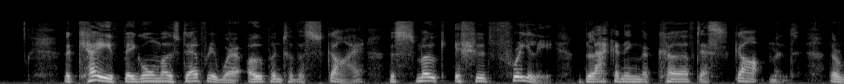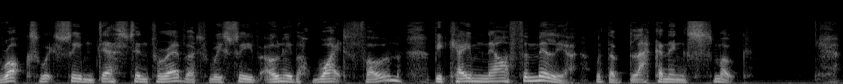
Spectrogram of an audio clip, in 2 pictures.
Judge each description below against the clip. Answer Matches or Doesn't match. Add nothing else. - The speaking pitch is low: Matches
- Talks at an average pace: Doesn't match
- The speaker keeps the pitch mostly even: Doesn't match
